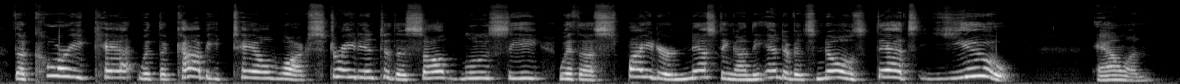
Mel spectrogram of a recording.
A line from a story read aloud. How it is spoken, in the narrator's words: He yelled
